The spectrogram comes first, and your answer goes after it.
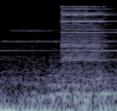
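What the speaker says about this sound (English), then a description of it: "Oh, there's a phone." A telephone in the horror game Life After Us: Shipwrecked rings with a bright, close electronic trill that starts abruptly after a low ambient drone and keeps sounding.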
